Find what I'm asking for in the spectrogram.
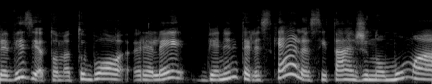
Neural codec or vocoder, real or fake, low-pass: none; real; 14.4 kHz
